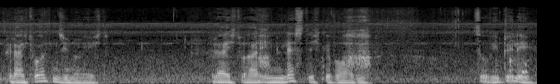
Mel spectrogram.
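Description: An actor playing a guarded, bitter lover in a German radio crime drama, speaking bluntly and wearily. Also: male voice, low-pitched, lively intonation, normal speed, vocal fry, background noise. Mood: probing. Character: Mark, guarded, bitter married lover, coolly accusing.

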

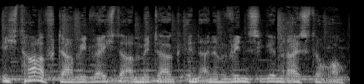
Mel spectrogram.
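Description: A man playing a dry, sardonic private detective in a radio play, deadpan and laconic. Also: medium pitch, normal speed, gravelly, loud music behind the voice, natural voice. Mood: deadpan narrating. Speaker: lead actor and first-person narrator of a radio play. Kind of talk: radio drama dialogue and scripted first-person narration.

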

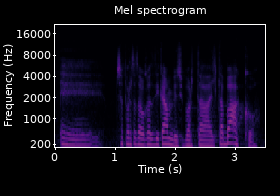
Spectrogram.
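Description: A woman's voice: fairly low pitch, steady tone, normal speed, natural voice. An actress playing an earnest, dreamy young Italian partisan courier who recalls her wartime girlhood in an intimate, simply told radio monologue. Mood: fond, lively. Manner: simple, conversational, reminiscent storytelling with short phrases. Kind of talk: radio theatre monologue, intimate first-person storytelling.

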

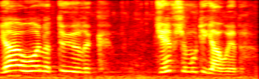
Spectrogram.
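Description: An actor playing an eager, polite spaceship radio operator in a radio play. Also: male voice, a little high, animated, measured pace, pushed and bright. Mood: polite, patient.

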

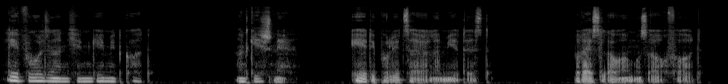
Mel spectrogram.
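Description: An actress playing a grief-stricken, resigned and tender woman in an intimate radio drama, with a husky, breathy voice. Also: very deep voice, unhurried, no echo, clean studio sound, heavily acted. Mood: resigned farewell.

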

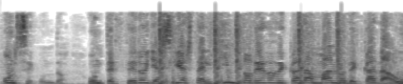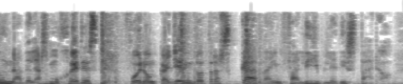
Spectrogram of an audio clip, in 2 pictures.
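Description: A woman narrating a radio drama in a dramatic, literary and deliberate style. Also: a little high, lively intonation. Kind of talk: theatrical scripted narration of absurdist radio fiction. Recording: music bed under the voice.

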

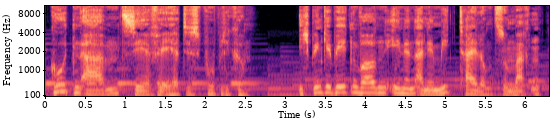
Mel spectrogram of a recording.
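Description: An actor playing a formal, forgetful master of ceremonies in an absurdist radio play, ceremonious and halting. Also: male voice, on the high side, animated, music in the background, natural voice. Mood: formal, flustered.

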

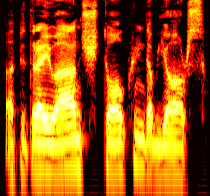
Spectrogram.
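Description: A man voicing an old village priest and holy fool, folksy, gruff and affectionate, in an audiobook story. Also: fairly low pitch, flat delivery, quick pace, pushed and bright, dry recording, studio quality. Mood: homely.

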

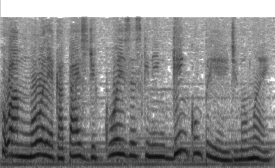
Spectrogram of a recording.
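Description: A woman's voice: on the high side, animated, takes it slowly, warm tone. An actress playing a sly, mocking young Roman noblewoman with a knowing, insinuating manner in a radio drama. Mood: mocking, amused. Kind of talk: formal radio drama acting. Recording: muffled recording with music underneath.

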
